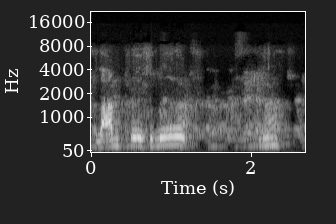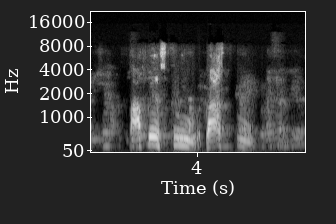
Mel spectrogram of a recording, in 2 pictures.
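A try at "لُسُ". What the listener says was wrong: আচ্ছা, লাম পেশ লু আর সিন পেশ সু বললেন, আপনি আপনার আপনার মতোই পড়াচ্ছি, অন্য কিছু না। তাহলে কি হয়, লাসু হচ্ছে তো, কিন্তু লাম পেশ লু সিন পেশ সু লুসু। তাহলে আপনি লাসু বলছেন, কখনো বলছেন লাসি, কখনো কি বলছেন আমি বুঝতে পারছি না তো।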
